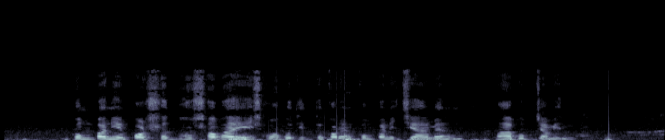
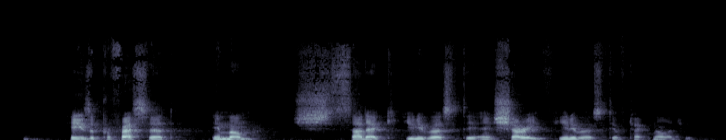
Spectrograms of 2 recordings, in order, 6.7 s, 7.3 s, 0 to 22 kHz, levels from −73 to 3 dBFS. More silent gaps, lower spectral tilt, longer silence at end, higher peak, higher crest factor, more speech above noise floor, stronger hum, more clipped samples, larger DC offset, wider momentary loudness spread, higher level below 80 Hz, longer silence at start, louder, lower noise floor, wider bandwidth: neither; first, -6 dB/octave vs -4.5 dB/octave; first, 0.55 s vs 0.35 s; about the same, -4 dBFS vs -2 dBFS; about the same, 20 dB vs 24 dB; about the same, 29 dB vs 29 dB; neither; neither; neither; first, 18 LU vs 14 LU; first, -40 dBFS vs -72 dBFS; about the same, 0.2 s vs 0.25 s; about the same, -24 LUFS vs -25 LUFS; about the same, -52 dBFS vs -53 dBFS; second, 11.5 kHz vs 16 kHz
